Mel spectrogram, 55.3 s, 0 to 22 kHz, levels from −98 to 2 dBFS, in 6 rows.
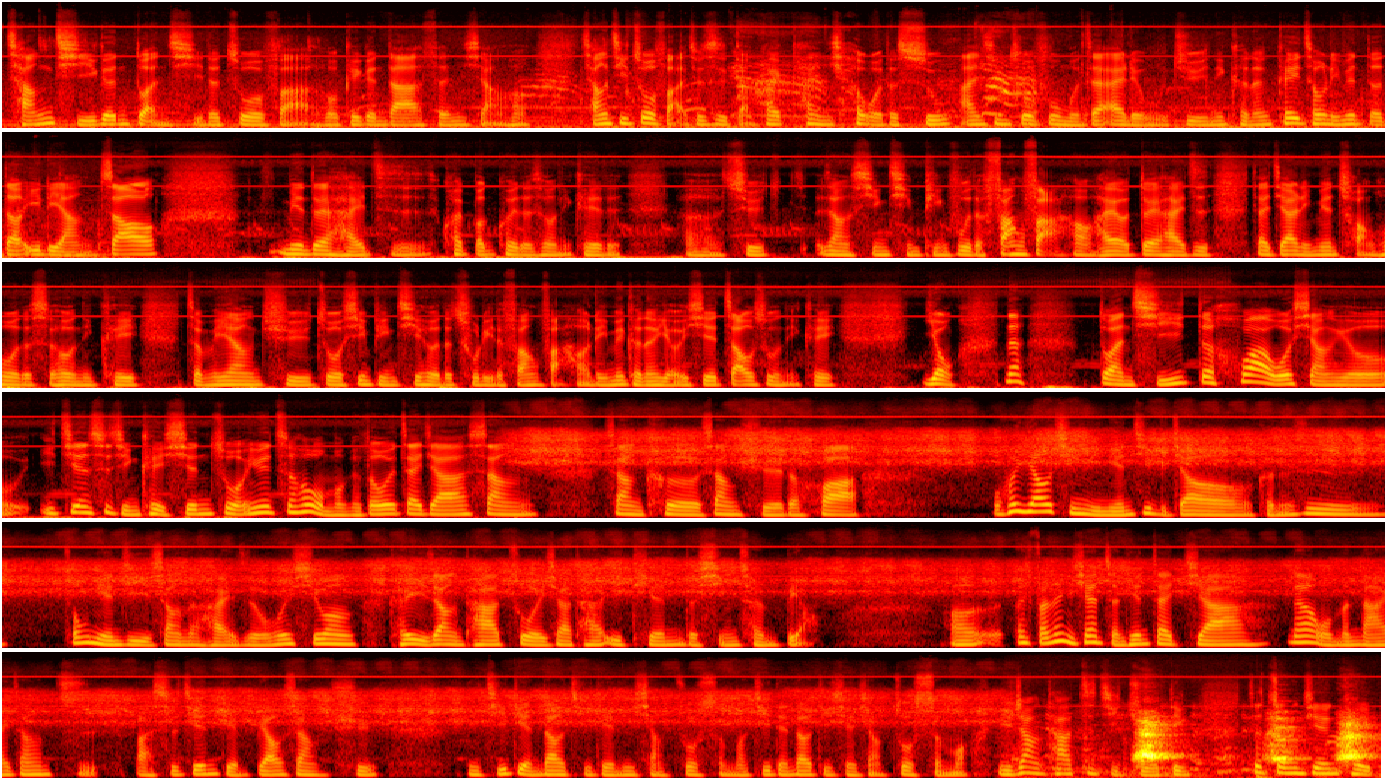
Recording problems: animal sounds; very loud; throughout; 3 dB above the speech
high-pitched whine; noticeable; throughout; 9.5 kHz, 15 dB below the speech

